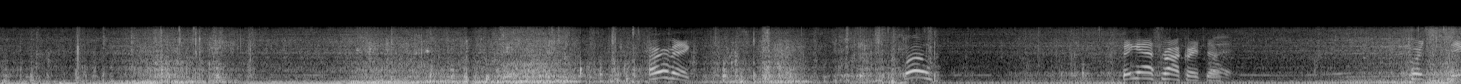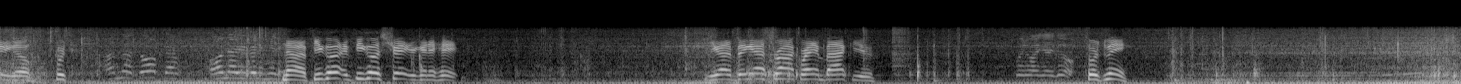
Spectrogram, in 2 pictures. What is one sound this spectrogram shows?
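An off-road vehicle's engine rumbles low and steady.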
